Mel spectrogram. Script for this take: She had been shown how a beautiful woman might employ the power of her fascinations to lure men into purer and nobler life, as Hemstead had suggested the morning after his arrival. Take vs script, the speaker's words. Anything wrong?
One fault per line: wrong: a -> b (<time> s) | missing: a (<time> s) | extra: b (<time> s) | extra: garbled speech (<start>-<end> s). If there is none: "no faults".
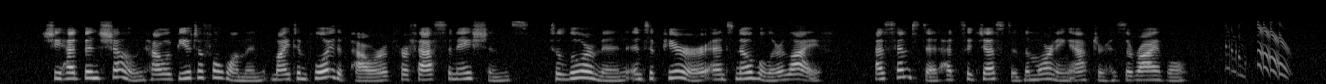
no faults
